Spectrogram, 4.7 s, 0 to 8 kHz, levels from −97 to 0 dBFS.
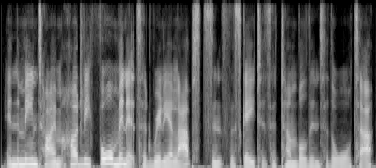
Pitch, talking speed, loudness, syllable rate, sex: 185 Hz, 215 wpm, -16 LUFS, 6.6 syllables/s, female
